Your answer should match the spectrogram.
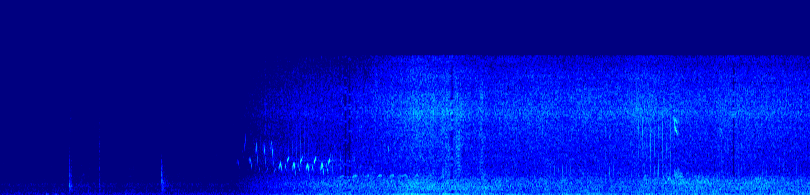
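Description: A few faint clicks over near quiet, then a film soundtrack's open-meadow ambience fades in about two and a half seconds in: a steady airy hiss with a quick run of high chirps as it starts.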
